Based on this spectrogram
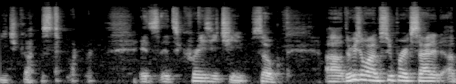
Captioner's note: laughs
